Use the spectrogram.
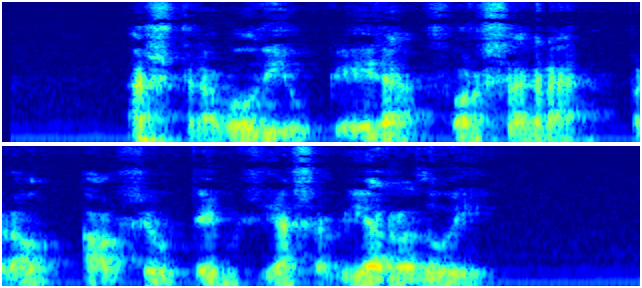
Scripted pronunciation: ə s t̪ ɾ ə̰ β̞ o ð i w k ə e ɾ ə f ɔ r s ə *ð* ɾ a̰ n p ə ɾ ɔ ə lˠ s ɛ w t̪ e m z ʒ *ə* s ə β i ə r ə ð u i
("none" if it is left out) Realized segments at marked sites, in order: ɣ, a

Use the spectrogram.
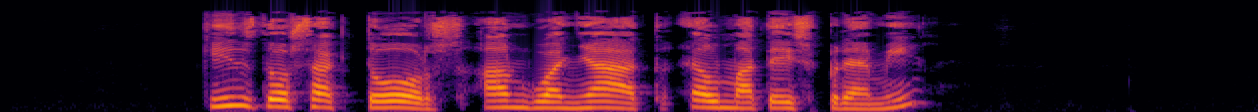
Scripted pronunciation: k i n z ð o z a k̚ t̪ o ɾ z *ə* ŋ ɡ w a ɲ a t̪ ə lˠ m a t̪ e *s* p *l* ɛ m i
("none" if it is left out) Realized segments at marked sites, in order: a, ʃ, ɾ

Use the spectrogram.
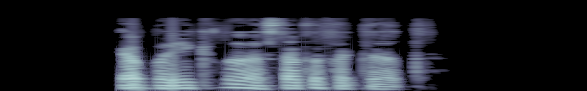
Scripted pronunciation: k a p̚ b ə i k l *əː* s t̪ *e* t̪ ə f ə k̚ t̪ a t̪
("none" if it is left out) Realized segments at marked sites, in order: əː, a

